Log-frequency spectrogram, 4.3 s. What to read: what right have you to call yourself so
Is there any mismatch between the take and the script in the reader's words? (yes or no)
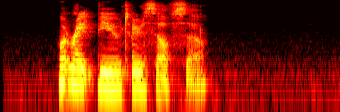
yes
